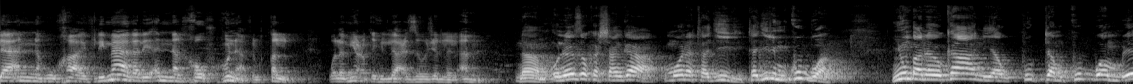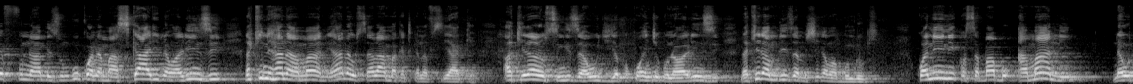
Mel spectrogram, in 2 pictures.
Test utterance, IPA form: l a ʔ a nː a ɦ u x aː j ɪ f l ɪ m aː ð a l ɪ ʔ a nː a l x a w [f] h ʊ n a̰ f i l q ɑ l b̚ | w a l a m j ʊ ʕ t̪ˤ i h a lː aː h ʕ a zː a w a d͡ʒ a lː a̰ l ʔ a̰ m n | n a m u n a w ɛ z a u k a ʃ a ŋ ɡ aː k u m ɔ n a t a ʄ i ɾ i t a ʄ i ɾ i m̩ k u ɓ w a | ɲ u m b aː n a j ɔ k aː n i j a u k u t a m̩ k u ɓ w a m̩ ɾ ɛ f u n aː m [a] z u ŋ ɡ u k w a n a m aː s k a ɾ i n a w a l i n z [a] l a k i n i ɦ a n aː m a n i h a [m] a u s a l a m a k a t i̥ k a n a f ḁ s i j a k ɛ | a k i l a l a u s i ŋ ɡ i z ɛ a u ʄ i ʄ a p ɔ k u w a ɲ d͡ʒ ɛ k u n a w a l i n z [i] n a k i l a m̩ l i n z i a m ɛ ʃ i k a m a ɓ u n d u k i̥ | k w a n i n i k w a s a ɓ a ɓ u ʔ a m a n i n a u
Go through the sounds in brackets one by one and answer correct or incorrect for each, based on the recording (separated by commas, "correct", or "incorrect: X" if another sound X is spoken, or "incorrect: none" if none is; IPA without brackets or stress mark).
correct, incorrect: ɛ, incorrect: i, incorrect: n, correct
